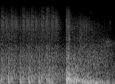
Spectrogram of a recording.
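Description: Rapid video-game gunfire, a quick automatic burst of close shots followed by a single heavier bang, no talk.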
